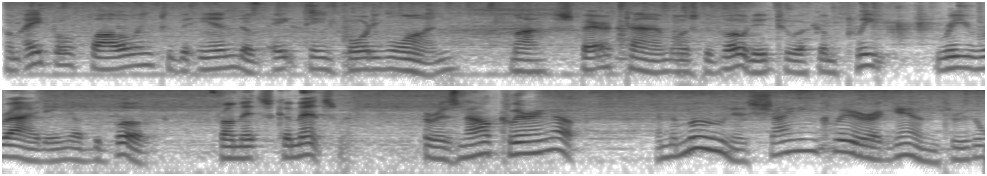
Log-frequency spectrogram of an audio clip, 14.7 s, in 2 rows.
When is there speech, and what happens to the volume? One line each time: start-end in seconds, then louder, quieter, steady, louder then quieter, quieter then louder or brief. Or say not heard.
0.0-14.7 steady.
